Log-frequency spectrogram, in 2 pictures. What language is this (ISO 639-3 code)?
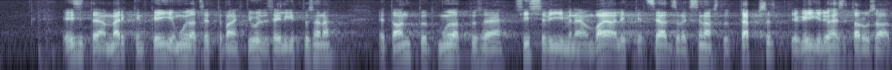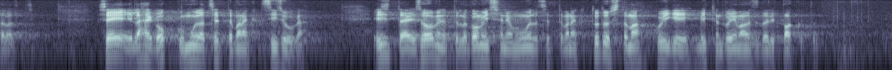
est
